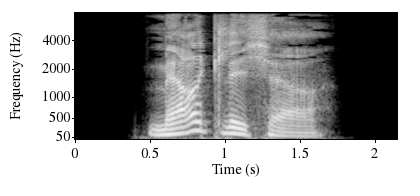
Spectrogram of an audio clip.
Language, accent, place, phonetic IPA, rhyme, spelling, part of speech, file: German, Germany, Berlin, [ˈmɛʁklɪçɐ], -ɛʁklɪçɐ, merklicher, adjective, De-merklicher.ogg
- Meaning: inflection of merklich: 1. strong/mixed nominative masculine singular 2. strong genitive/dative feminine singular 3. strong genitive plural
